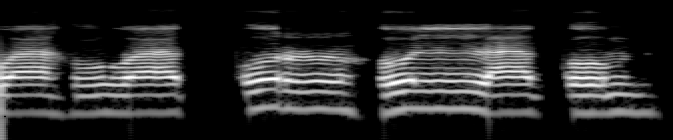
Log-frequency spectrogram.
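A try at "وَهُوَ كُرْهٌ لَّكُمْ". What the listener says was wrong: Baik, wa huwa kurhun. Wawunya jangan sampai di agak panjang. Wa huwa kurhul langsung.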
